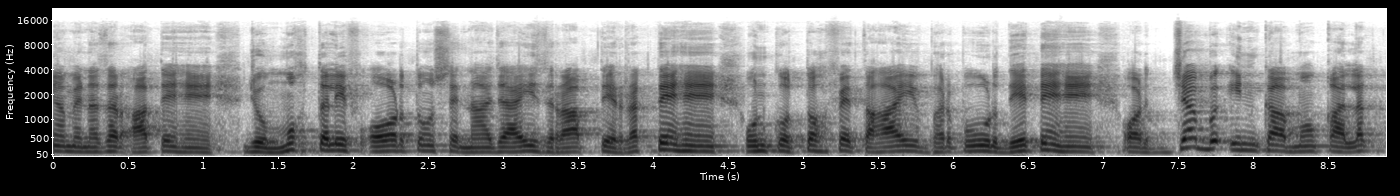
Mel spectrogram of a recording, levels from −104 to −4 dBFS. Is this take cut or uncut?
uncut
